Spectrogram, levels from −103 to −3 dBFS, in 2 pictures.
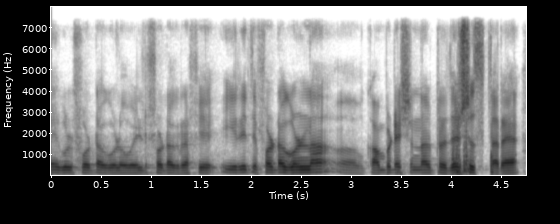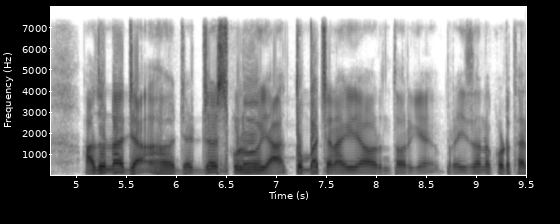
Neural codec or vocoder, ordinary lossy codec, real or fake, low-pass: none; none; real; 7.2 kHz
